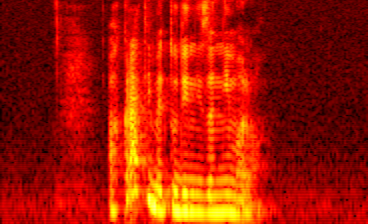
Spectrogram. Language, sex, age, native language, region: Slovenian, female, 30-49, Slovenian, Central Slovenia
